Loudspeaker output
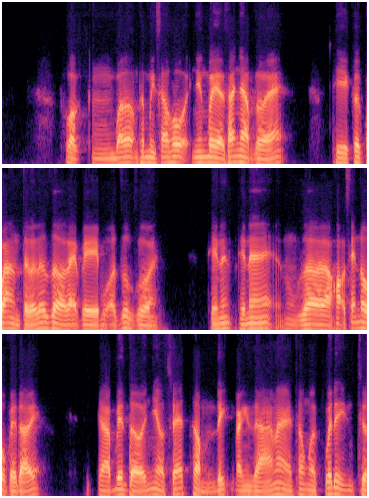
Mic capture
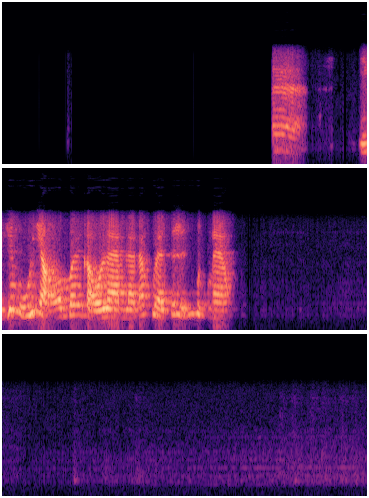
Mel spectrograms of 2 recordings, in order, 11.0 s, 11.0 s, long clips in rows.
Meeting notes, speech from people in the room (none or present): present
